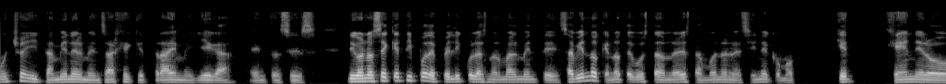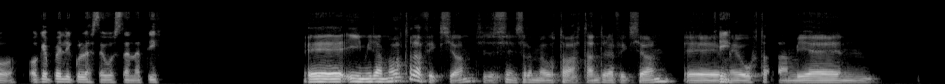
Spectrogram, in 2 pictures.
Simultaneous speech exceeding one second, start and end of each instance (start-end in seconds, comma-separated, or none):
none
